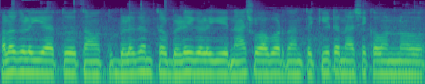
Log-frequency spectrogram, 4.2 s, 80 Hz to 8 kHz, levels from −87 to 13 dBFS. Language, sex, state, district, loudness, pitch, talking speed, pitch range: Kannada, male, Karnataka, Dharwad, -14 LUFS, 145 Hz, 100 wpm, 140-150 Hz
